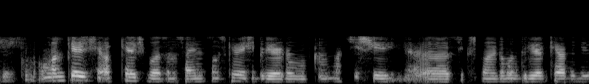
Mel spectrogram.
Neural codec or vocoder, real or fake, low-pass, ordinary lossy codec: codec, 44.1 kHz, 1.7 kbps, Pupu-Codec; fake; 3.6 kHz; none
